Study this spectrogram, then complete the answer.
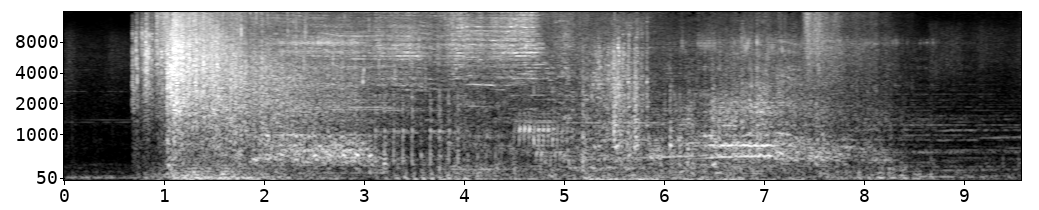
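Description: A huge creature roars loudly and rumbles nearby.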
